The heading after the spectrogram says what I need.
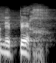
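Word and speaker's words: נפש: Digo, por favor, esta palabra alma en el original hebreo es la palabra nepes. Apúntala como suena nepesh con sh se pronuncia nepej.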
